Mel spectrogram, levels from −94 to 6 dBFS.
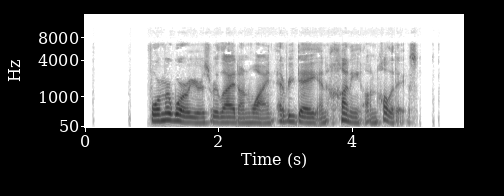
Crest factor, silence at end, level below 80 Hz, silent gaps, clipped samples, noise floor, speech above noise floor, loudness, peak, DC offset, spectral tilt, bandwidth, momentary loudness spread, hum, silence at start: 18 dB; 0.7 s; -68 dBFS; none; under 0.1%; under -90 dBFS; over 66 dB; -25 LUFS; -8 dBFS; under 0.1%; -6.5 dB/octave; 9.8 kHz; 13 LU; none; 1 s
